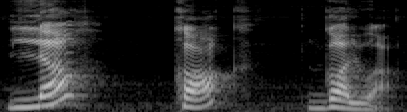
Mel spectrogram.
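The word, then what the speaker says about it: le coq gaulois: This is the pronunciation ल कॉक गोलुआ।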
